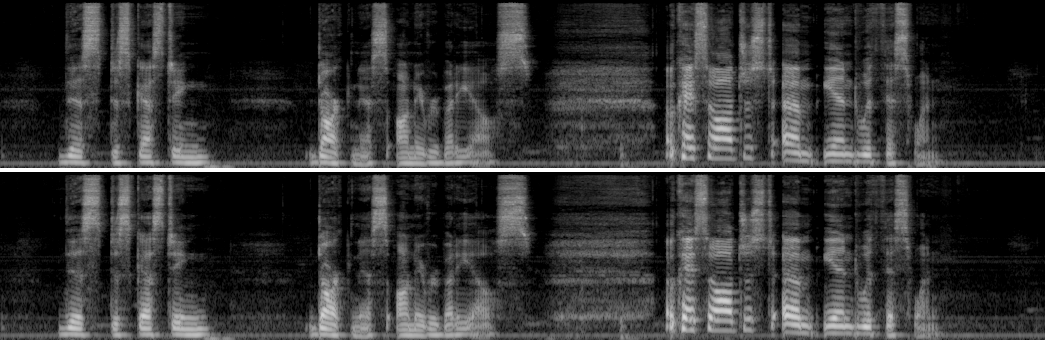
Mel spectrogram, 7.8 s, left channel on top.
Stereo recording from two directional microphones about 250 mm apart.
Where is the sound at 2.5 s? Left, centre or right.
Centre.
